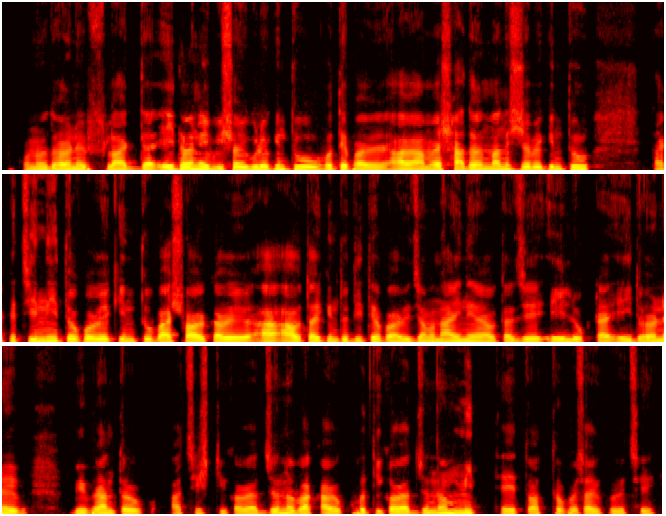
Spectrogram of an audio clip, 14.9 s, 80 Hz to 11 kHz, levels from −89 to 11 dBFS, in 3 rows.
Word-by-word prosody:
কোনো 135 -1 -4
ধরনের 130 -1 +2
flag 130 -2 +1
দেওয়া। 135 +1 +2
এই 195 - +6
ধরনের 200 -1 +5
বিষয়গুলো 185 +2 +2
কিন্তু 200 0 -1 0.2
হতে 155 0 +2
পারে। 130 -1 +2 0.2
আর 135 - +4
আমরা 170 +5 +2
সাধারণ 160 +3 +2
মানুষ 170 -1 +1
হিসেবে 175 0 +1
কিন্তু 180 +2 0 0.6
তাকে 145 +4 -6
চিহ্নিত 160 0 +1
করে 165 0 +4
কিন্তু 160 0 -4
বা 155 - +5
সরকারের 150 +2 +4 0.2
আ - - +4
আওতায় 145 +2 +2
কিন্তু 155 0 -2
দিতে 135 +2 -1
পারি। 125 -2 +2
যেমন 130 0 0
আইনের 130 0 +2
আওতায়, 125 0 -2
যে 130 - +2 0.2
এই 130 - +2
লোকটা 140 +1 -2
এই 135 - 0
ধরনের 130 0 +2 0.5
বিভ্রান্তি 135 +1 0 0.4
আ - - -5
সৃষ্টি 140 +1 -12
করার 140 -1 -1
জন্য 170 +6 0
বা 145 - +4
কারো 135 0 0
ক্ষতি 145 +3 -3
করার 145 -2 +3
জন্য 145 +6 -1 0.2
মিথ্যে 155 0 -4
তথ্য 135 0 -5
প্রচার 125 0 -2
করেছে। 120 +1 -7
145 Hz, 200 wpm, -20 LUFS, 130-160 Hz, 0.6 s, এই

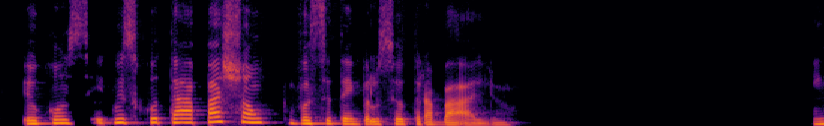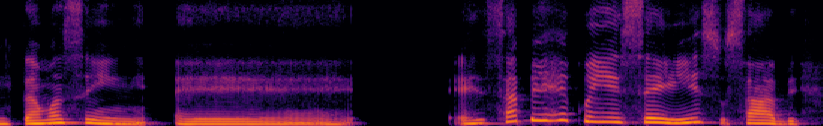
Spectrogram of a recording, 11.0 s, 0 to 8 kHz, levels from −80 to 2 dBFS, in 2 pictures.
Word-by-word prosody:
eu 180 0 +2
consigo 215 +4 -1
escutar 250 +1 +2
a - - 0
paixão 280 0 +3
que 250 -4 -14
você 185 -1 0
tem 165 -3 0
pelo 150 0 0
seu 155 0 -1
trabalho. 115 -5 -2 2.0
Então, 185 +5 +2
assim, 215 -8 +1
eh, 155 - -2 0.7
é - - -6
re 205 +2 -1
saber 335 - 0
reconhecer 285 -9 +1
isso, 240 +2 +2
sabe. 185 -5 0
190 Hz, 110 wpm, -24 LUFS, 155-250 Hz, 2.0 s, paixão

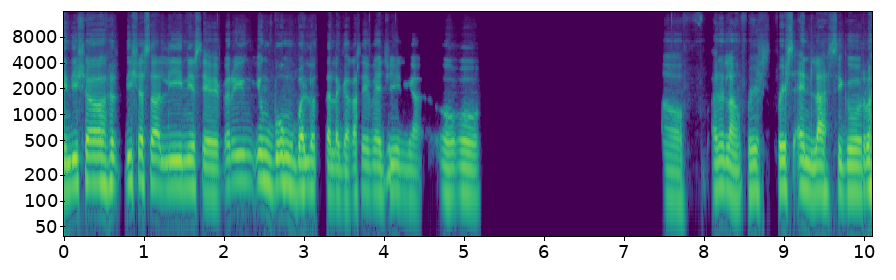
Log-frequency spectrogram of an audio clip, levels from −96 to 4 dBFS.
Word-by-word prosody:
hindi 155 - +6
siya 165 +2 +2 0.2
hindi 165 0 -1
siya 175 -2 +1
sa 155 -2 +3
linis, 145 0 +2
eh, 120 -1 +2
pero 155 +3 -3
'yong 175 -1 -2
'yong 175 -1 +3
buong 160 0 +4
balot 140 +1 +2
talaga 115 -2 -2
kasi 130 -2 -5
medyo 125 -2 -3
'yon 120 -2 -6
nga, 110 -1 -6 0.3
oo. 120 -2 -1 2.3
Oh, 110 -4 -6 0.3
ano 135 +2 0
lang 125 -5 +2
1st, 130 -1 -3
1st 145 -1 +2
and 140 -4 +2
last 130 -2 +2
siguro. 130 +2 +3
135 Hz, 155 wpm, -20 LUFS, 125-150 Hz, 2.3 s, hindi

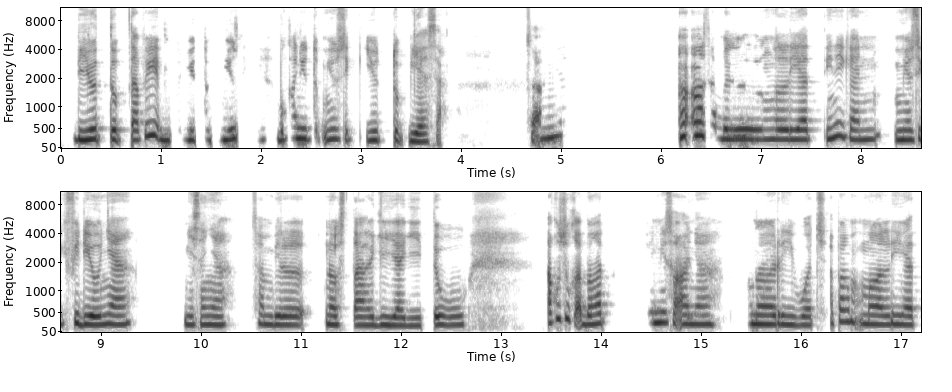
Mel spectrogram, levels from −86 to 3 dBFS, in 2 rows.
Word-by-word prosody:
Di 225 - +6
YouTube 230 -1 +3
tapi 310 +11 +2 1.2
bukan 240 +5 -3
YouTube 230 - -3
Music, 230 -1 -2
YouTube 210 0 -2
biasa. 180 -2 +1 0.9
Soalnya 275 +6 -1 1.2
Mhm, 320 +2 +6
sambil 240 -4 +1 0.4
ngelihat 230 0 +2
ini 280 +4 +1
kan, 230 +2 -2 0.2
music 225 +1 0
videonya 210 0 +3 0.5
misalnya, 205 0 -1 0.2
sambil 205 -2 0 0.2
nostalgia 190 -1 +1
gitu. 195 +2 0 0.8
Aku 340 - +1
suka 335 -10 0
banget 225 +2 +1 0.4
ini 245 0 +3
soalnya, 215 -3 -1 0.3
me-rewatch, 210 -2 +1
apa, 275 +4 -2
melihat 210 -5 0
215 Hz, 100 wpm, -23 LUFS, 200-235 Hz, 1.2 s, Di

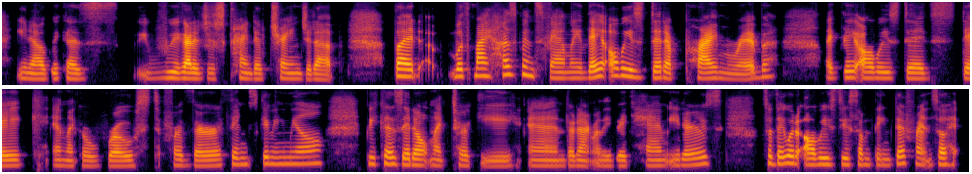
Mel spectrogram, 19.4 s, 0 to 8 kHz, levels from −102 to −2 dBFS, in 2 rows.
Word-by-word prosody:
you - - -9
know, 150 -1 +1
because, 155 -1 -5 0.2
e - - -12
we 170 +1 -3
gotta 160 -2 +10
just 155 -1 -8
kind 165 -3 -3
of 150 0 -6
change 155 -3 -2
it 145 - -6
up, 145 -1 +1 0.6
but 215 -2 +9 0.3
with 220 0 +1
my 230 0 +8
husband's 260 0 0
family, 170 -1 -3
they 180 +6 +5
always 215 -5 +2
did 175 -3 +1
a 160 - +5
prime 165 -1 +6
rib. 140 +5 +1 0.6
Like, 165 - -2
they 185 0 +1
always 170 0 +2
did 160 -1 -2
steak 160 0 -4
and, 160 0 -5
like, 150 0 -6
a 145 -1 -5
roast 150 +1 -1
for 165 -1 -6
their 155 0 0
Thanksgiving 200 +1 -6
meal 205 +2 -3 0.4
because 200 0 -1
they 180 - +1
don't 170 -1 +2
like 155 -2 -3
turkey, 145 -2 -8
and 75 -1 -3
they're 155 - -3
not 150 -1 +1
really 150 0 -7
big 150 -1 -4
ham 155 0 -5
eaters, 180 - -3 0.4
so 220 - -2
they 205 -1 +1
would 220 -2 +5
always 190 +1 +4
do 185 -1 -3
something 175 -2 -7
different, 205 -3 -1
so 190 -1 +2
h 185 - -9
165 Hz, 175 wpm, -26 LUFS, 155-190 Hz, 0.6 s, gotta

